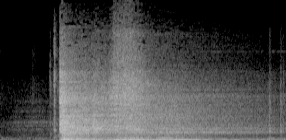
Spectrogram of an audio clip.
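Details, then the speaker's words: Red NBS Stepside truck, first start after HP Tuners tune and wideband install: engine cranks, catches and roars about a second, then dies; owner suspects VATS anti-theft security cutting power, plans to rescan the tune file. "interesting it runs for a second then it cuts power that generally like it's a security thing"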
